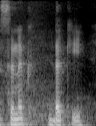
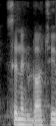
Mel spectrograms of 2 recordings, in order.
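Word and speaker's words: synecdoche: जी दोस्तों इसके correct pronunciation है सिनेक्डकी। सिनेक्डॉची भी बोल देते हैं बहुत से, कोई फ़र्क नहीं पड़ता उससे, हमें तो पेपर में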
